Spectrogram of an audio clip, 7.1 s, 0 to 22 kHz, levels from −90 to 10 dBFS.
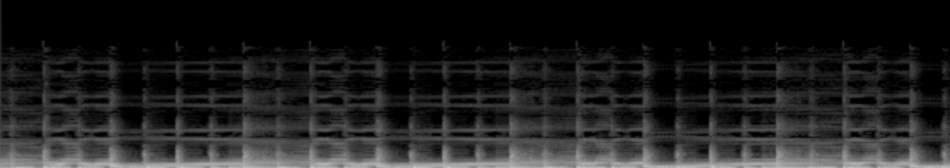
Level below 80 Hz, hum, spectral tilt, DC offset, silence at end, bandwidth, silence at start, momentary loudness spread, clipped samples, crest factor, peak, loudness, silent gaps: -32 dBFS; none; -9 dB/octave; under 0.1%; 0 s; 10 kHz; 0 s; 2 LU; under 0.1%; 14 dB; -6 dBFS; -22 LUFS; none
